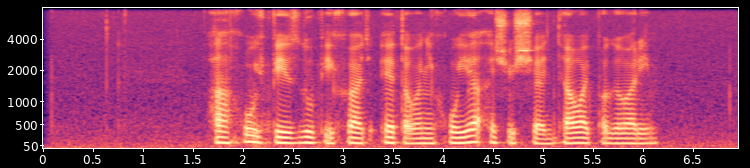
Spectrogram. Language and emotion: Russian, neutral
